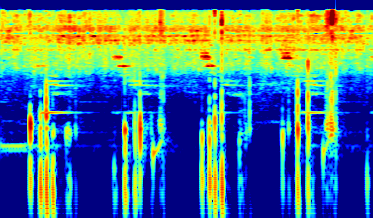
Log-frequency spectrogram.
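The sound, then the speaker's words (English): Liquid sloshing inside small globes in quick, uneven bursts of gurgling, bubbly splashes, repeated several times over a few seconds, fairly clear with brief pauses between shakes. “Liquid. Globes.”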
